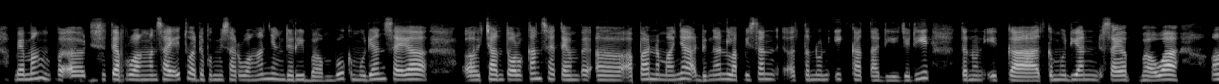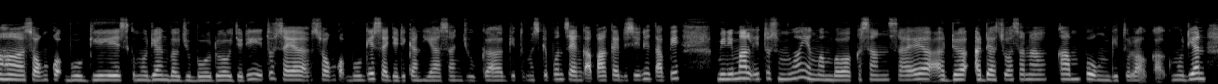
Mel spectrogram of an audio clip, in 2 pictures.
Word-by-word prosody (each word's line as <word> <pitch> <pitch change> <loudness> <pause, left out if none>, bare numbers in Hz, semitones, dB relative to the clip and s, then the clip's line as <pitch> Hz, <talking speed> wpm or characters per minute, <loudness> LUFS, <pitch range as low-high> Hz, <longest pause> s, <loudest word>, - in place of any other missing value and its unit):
memang, 255 +5 +1
pe 225 - 0
eee, 205 - +2
di 185 - -8
setiap 230 +1 +3
ruangan 220 0 +1
saya 220 -2 +5
itu 260 - -3
ada 230 -2 -1
pemisah 215 -1 -2
ruangan 205 +2 -3
yang 245 -3 -3
dari 215 0 -1
bambu 185 +5 -5
kemudian 230 0 -2
saya, 235 -2 +6 0.4
eee, 205 - +1
cantolkan 225 +3 +3
saya 240 -3 0
tempe 215 0 0
eee, 205 -1 -1
apa 235 +4 +1
namanya, 230 +3 +2
dengan 225 +4 -2
lapisan, 230 +2 0
eee, - - -8
tenun 220 0 -6
ikat 225 -3 -2
tadi. 180 -1 -5
Jadi 240 +10 +3 0.3
tenun 215 -1 -4
ikat 185 - +5
kemudian 220 0 0
saya 205 0 +4
bawa 205 +3 +6 0.4
heeh, 235 -2 +4
songkok 210 +1 0
Bugis 205 +1 0
kemudian 205 0 -3
baju 195 0 -4
bodo, 190 +1 -4
jadi 225 +4 -3
itu 280 - -6
saya 210 -5 +4
songkok 210 +1 -4
Bugis 200 +7 -1
saya 205 - +3
jadikan 190 +1 -4
hiasan 190 0 -5
juga 185 +1 -6
gitu 200 - -13
meskipun 235 +4 -5
saya 205 -3 +3
nggak - - 0
pakai 200 +2 +2
di 190 - -7
sini 215 +5 0
tapi 195 +6 0 0.4
minimal 245 +1 +5
itu 275 +2 -5
semua 260 +5 -5
yang 250 -7 -4
membawa 205 -1 -2
kesan 215 +1 -3
saya 230 +3 0
ada 230 +3 0
ada 225 +1 +3
suasana 230 +1 -4 0.2
kampung 240 -3 -1
gitu 190 +1 -10
loh, - - -5
Kak. - - -8
Kemudian 240 +6 +3
215 Hz, 180 wpm, -25 LUFS, 200-235 Hz, 0.4 s, saya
